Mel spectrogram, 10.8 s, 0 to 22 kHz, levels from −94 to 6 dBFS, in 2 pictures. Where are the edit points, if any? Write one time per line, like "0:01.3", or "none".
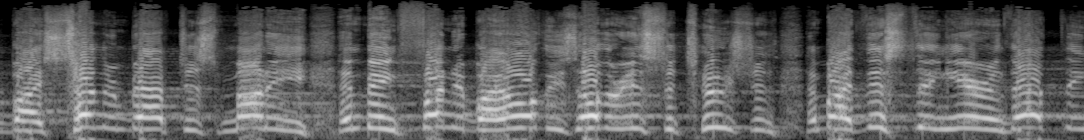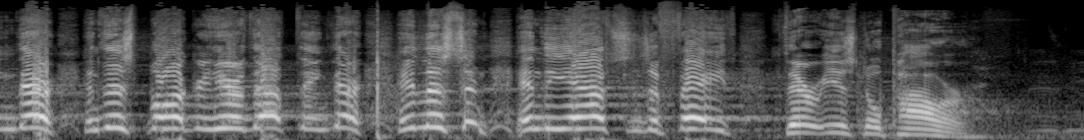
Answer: none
